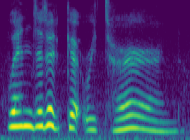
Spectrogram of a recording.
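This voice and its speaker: A woman chatting casually on a game livestream, often addressing her viewers. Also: high-pitched. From Philippines. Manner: chatty, frequently greeting viewers. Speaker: livestream host playing a story game. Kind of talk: casual livestream chat mixed with reading game dialogue aloud.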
